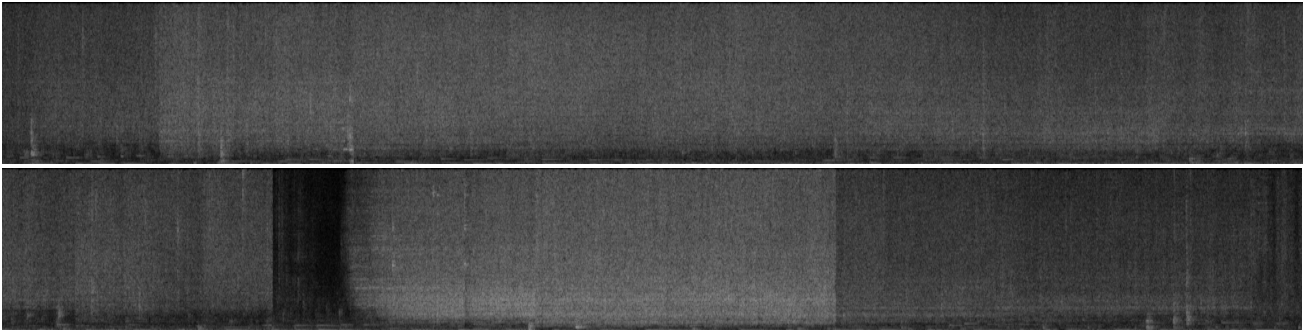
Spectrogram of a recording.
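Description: Garlic scapes and fish cake sizzling in an oiled nonstick wok as they are stir-fried with tongs and a silicone spatula, with occasional clicks of the utensils. The sizzle starts as the scapes go in. It breaks off briefly past the middle, then comes back much louder for about five seconds before settling to a lower fry.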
